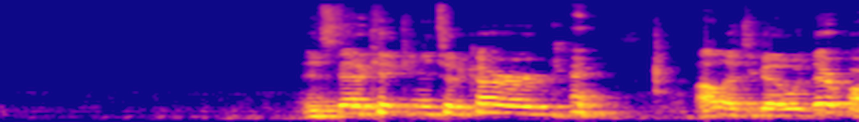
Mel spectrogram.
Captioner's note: laughter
